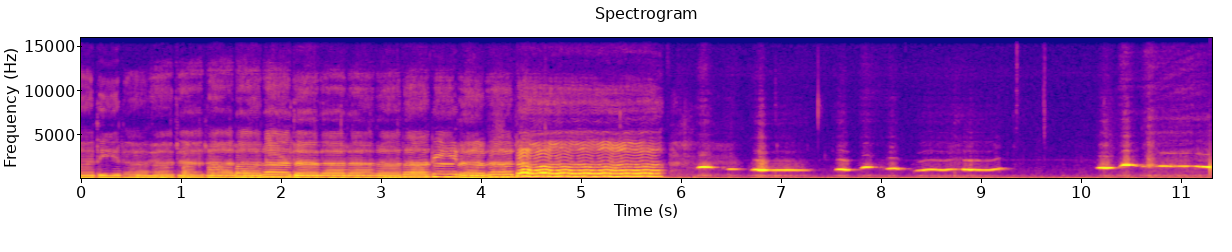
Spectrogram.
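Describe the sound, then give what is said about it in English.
A melody is first carried by a rich, buzzing voice, then continues as a thin, airy whistled tune of short, wavering notes, moderately quiet with no talking. “Do you breathe in to whistle?”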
